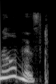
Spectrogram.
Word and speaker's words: honest: the following examples an honest man an hour we use n in the above examples because the consonant h is silent and the words begin with the vowel sounds now read these examples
